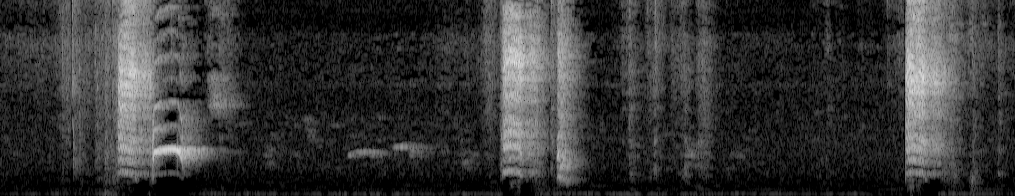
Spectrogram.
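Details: Sumatran grey-cheeked bulbul, an untrained young bird, replying to a lure recording: three loud, harsh, buzzy bursts about three seconds apart. One burst carries a short whistled note, with faint soft whistles between the bursts.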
